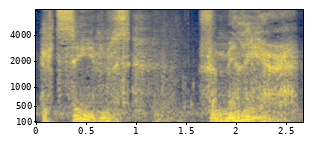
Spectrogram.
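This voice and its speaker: A man playing a menacing monster herald in a video game, with a deep, gravelly voice and a measured, cryptic, portentous delivery. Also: animated, fairly bright tone, a little hiss or hum, heavily acted. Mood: ominous, cold. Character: menacing, slow, ominous male abyssal monster herald. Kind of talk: video game villain acting.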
